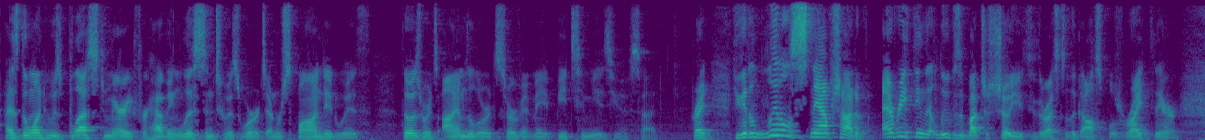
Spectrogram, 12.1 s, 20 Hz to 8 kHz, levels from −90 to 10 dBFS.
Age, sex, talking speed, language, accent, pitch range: 30-49, male, 275 wpm, English, American, 130-195 Hz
